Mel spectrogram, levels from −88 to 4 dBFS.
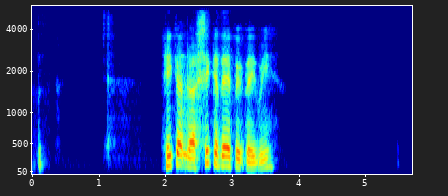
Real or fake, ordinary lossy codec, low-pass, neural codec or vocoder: fake; AAC, 32 kbps; 5.4 kHz; codec, 16 kHz, 0.5 kbps, FunCodec, trained on LibriTTS, 25 frames a second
